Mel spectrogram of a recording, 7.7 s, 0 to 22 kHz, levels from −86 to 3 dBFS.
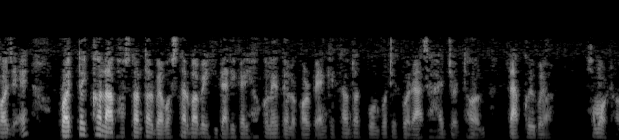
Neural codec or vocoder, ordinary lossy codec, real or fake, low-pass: none; none; real; 7.2 kHz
